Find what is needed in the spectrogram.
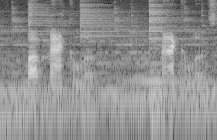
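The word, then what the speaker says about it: Makela: to go bone hunting with his friend Bob Michaela. Bob Melo. Macelo is how you pronounce it.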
